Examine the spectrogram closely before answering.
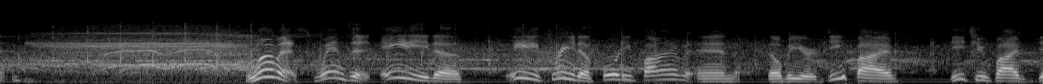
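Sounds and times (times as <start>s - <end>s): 
basketball crowd applauding: 0.0s - 10.4s
speech: 2.5s - 10.4s.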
